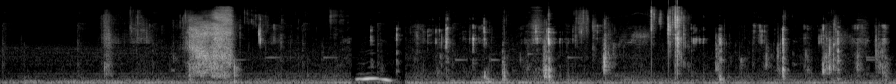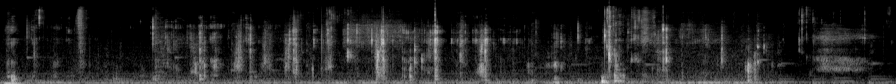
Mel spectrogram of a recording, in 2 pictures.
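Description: Close-miked biting and chewing of a cheeseburger: wet mouth clicks and smacks, with one louder bite about two seconds in. A steady low rumble runs underneath.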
